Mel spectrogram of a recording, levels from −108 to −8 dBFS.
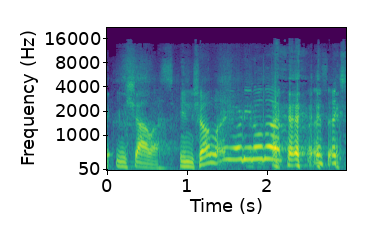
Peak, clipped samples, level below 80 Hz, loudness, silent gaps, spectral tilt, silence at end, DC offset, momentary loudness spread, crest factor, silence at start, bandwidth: -6 dBFS; under 0.1%; -60 dBFS; -21 LUFS; none; -7 dB/octave; 0 s; under 0.1%; 10 LU; 16 dB; 0 s; 13.5 kHz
